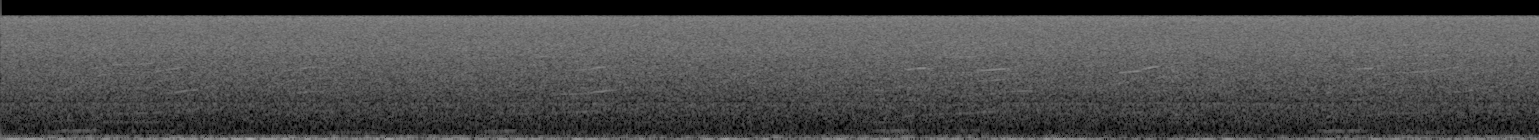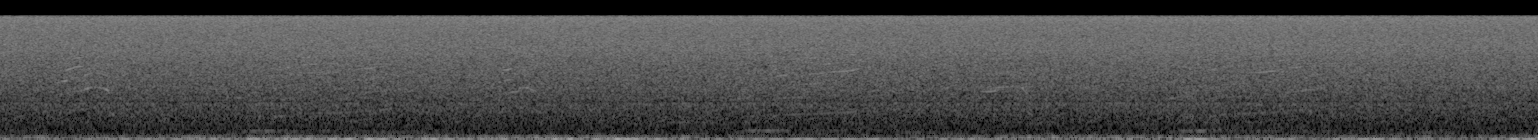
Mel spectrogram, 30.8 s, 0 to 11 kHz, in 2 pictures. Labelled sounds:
5.9	6.2	humpback whale, 1.1 to 1.2 kHz
9.0	10.1	humpback whale, 2.0 to 2.3 kHz
11.2	11.6	humpback whale, 2.0 to 2.4 kHz
23.7	24.0	humpback whale, 2.0 to 2.2 kHz
25.2	25.5	humpback whale, 1.1 to 1.4 kHz

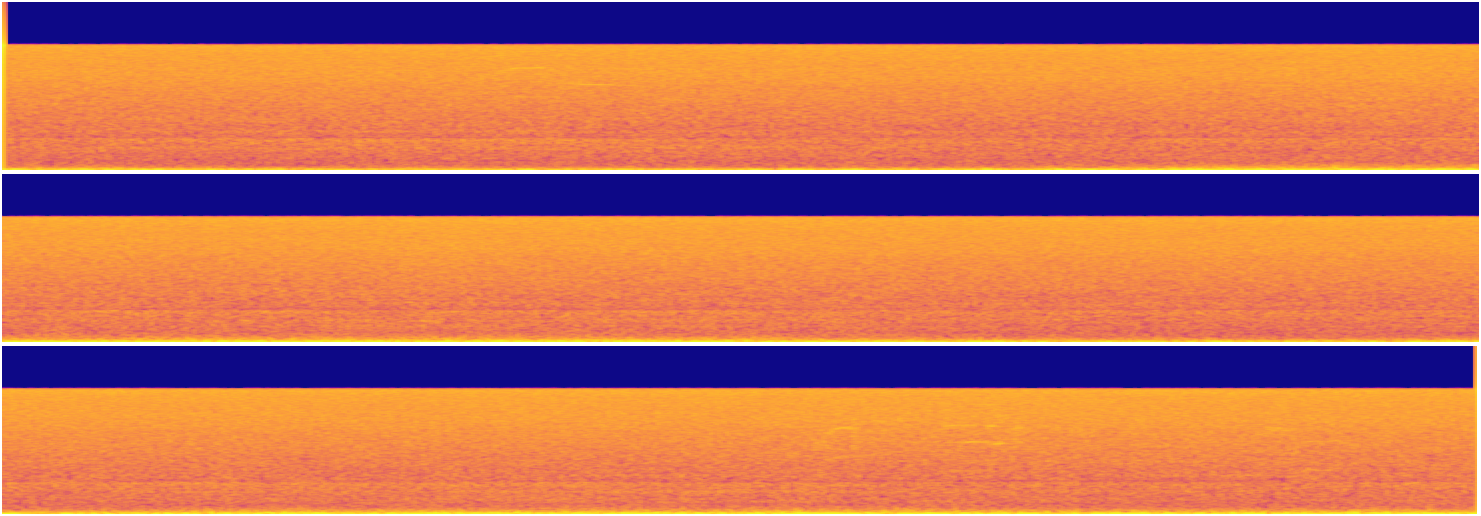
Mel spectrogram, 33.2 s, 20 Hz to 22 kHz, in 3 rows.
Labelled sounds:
3.8	4.6	killer whale, 2.9 to 4.5 kHz
29.2	29.7	killer whale, 1.9 to 3.2 kHz

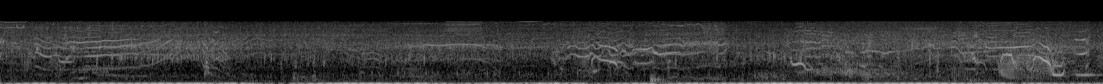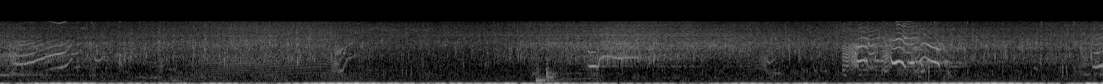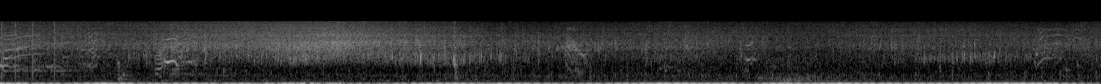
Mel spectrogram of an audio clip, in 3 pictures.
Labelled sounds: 0.6	1.6	killer whale, southern Alaska resident, 0.23 to 6.7 kHz
4.0	7.3	killer whale, southern Alaska resident, 0.41 to 8.0 kHz
7.8	8.6	killer whale, southern Alaska resident, 0.50 to 8.0 kHz
9.7	11.8	killer whale, southern Alaska resident, 0.28 to 7.9 kHz
14.3	15.0	killer whale, southern Alaska resident, 0.28 to 6.3 kHz
16.8	17.6	killer whale, southern Alaska resident, 0.41 to 7.3 kHz
19.3	20.5	killer whale, southern Alaska resident, 0.41 to 8.0 kHz
21.9	23.2	killer whale, southern Alaska resident, 0.50 to 5.2 kHz
23.5	24.1	killer whale, southern Alaska resident, 0.32 to 4.6 kHz
32.3	33.0	killer whale, southern Alaska resident, 0.46 to 5.7 kHz

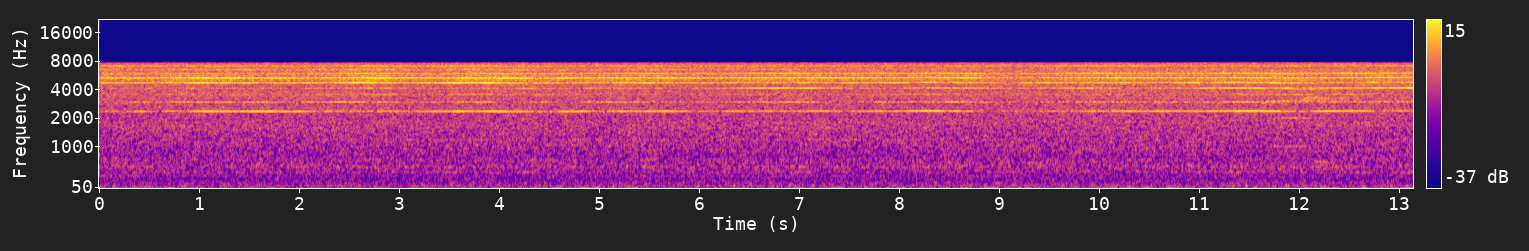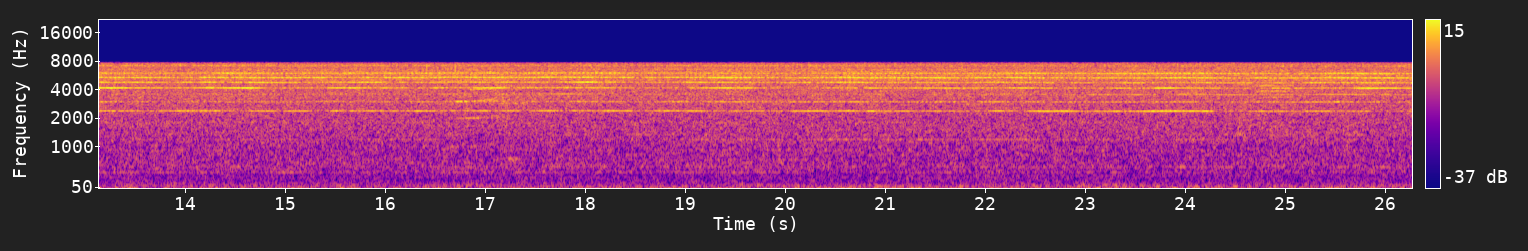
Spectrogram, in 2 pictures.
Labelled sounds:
16.7	17.2	killer whale, southern resident, 2.0 to 5.0 kHz

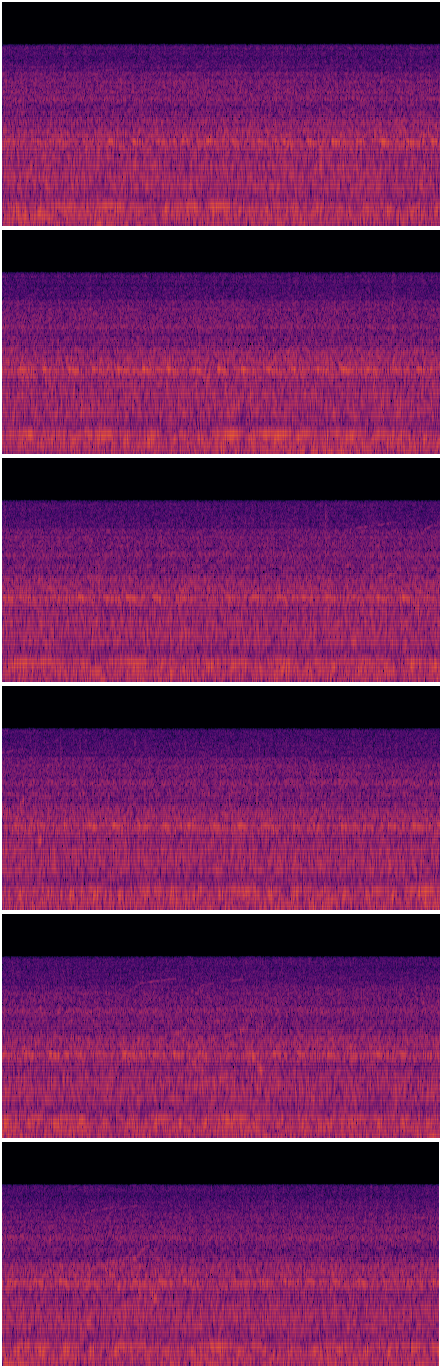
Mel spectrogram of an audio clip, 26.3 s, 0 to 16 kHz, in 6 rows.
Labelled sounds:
12.3	12.7	killer whale, southern resident, 4.9 to 5.3 kHz
18.9	19.3	killer whale, southern resident, 4.9 to 5.3 kHz

